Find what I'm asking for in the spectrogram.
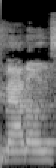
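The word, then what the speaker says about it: Madelein: My name is Madeline Smith. It's spelled weird, so I don't know. It's M-A-D-E-L-E-I-N.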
